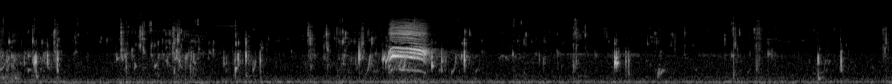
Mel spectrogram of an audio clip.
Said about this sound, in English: I like the contrast right now of the soothing sounds of the water with the kind of jarring sound of the crow. And being with both.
